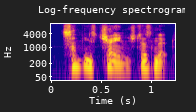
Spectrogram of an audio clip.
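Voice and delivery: plain reading voice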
